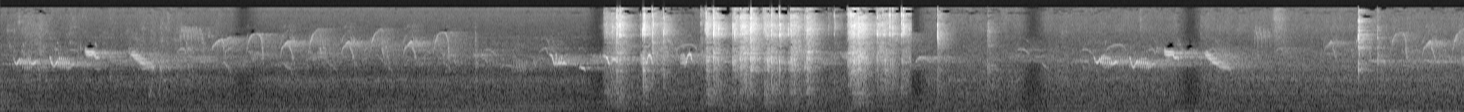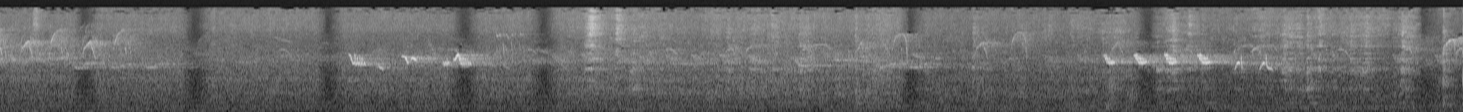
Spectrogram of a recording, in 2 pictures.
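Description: Small birds chirping in quick runs of rising notes, repeated every few seconds. About six seconds in comes a louder hissing, crackling noise that lasts about three seconds.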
